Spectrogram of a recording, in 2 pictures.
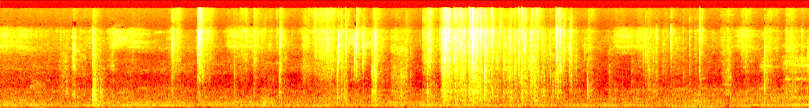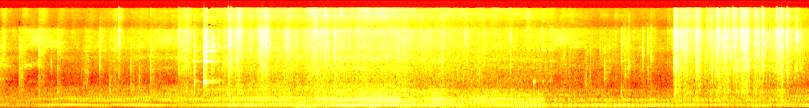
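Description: Clear plastic sack crinkling and rustling, with scattered small clicks and knocks of plastic pots being handled. A low steady hum swells in about halfway, louder a little past the middle, and a dense burst of plastic crinkling comes near the end.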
